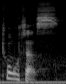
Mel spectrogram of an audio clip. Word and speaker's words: tortoise: taught us okay so it's not that english pronunciation it's tautus i'm going to read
